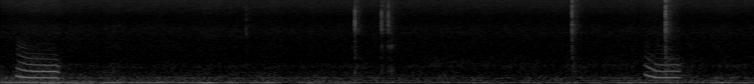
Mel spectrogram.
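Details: Eddy, a kitten sound asleep on a sofa with his chin cradled on a forearm raised against the sofa back, snores; two short, squeaky, falling tones with harmonics stand out about six seconds apart over a low indoor rumble, with faint clicks between.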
